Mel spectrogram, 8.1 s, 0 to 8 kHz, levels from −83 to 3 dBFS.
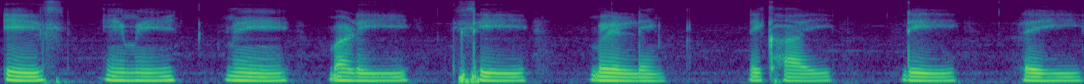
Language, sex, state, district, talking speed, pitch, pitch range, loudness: Hindi, male, Rajasthan, Jaipur, 75 wpm, 135 Hz, 130-140 Hz, -18 LUFS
